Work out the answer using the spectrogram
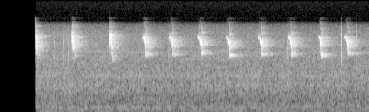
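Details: Mexican mockingbird singing: a sharp, high, downward-slurred chip repeated about twice a second in a steady series over a quiet low hum.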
